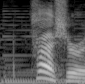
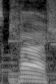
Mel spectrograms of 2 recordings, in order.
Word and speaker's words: cache: Cacher is a fun word. A lot of people will insist that it's pronounced cache. Not me. As long as people understand what you're talking about, and as it's cash and not, like, loose currency, it's fine.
